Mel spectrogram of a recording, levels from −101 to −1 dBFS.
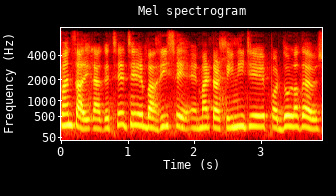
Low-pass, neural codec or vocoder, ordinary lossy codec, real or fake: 7.2 kHz; codec, 16 kHz, 0.8 kbps, ZipCodec; Opus, 64 kbps; fake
